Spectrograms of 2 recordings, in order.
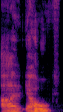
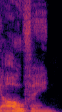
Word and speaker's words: Iovine: I believe that's how you pronounce it. Iovine. I believe is how you pronounce his last name. He's worked with loads of people. I'll go into the roster just a little bit. Jimmy Iovine.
